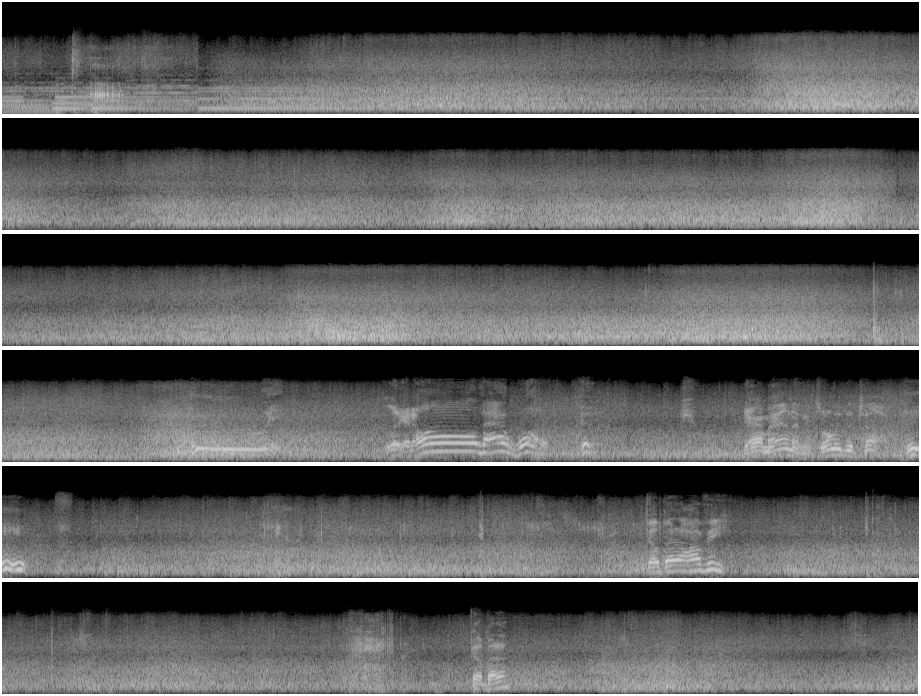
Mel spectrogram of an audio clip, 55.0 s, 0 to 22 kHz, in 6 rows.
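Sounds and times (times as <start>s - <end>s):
ocean surf breaking on beach: 0.0s - 55.0s.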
